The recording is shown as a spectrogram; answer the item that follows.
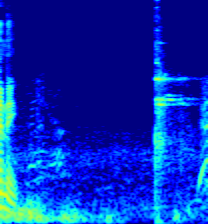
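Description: Near silence, then about one and a half seconds in a single sharp, ringing ping of a metal baseball bat striking a pitched ball for a line drive.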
